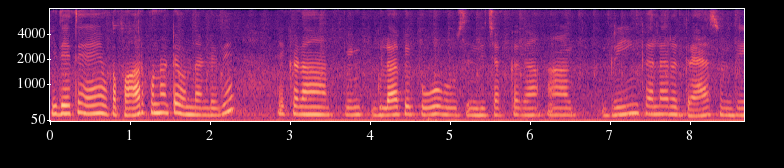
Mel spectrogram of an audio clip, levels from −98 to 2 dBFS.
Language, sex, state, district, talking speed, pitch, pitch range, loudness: Telugu, female, Andhra Pradesh, Anantapur, 110 wpm, 195 Hz, 185-210 Hz, -17 LUFS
